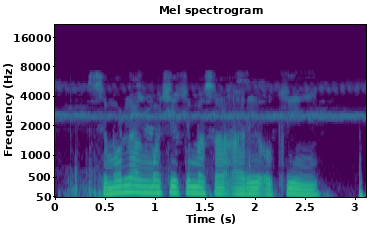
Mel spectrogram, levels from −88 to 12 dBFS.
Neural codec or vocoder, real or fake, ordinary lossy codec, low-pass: none; real; none; 7.2 kHz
